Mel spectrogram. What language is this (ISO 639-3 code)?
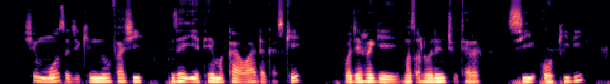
hau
